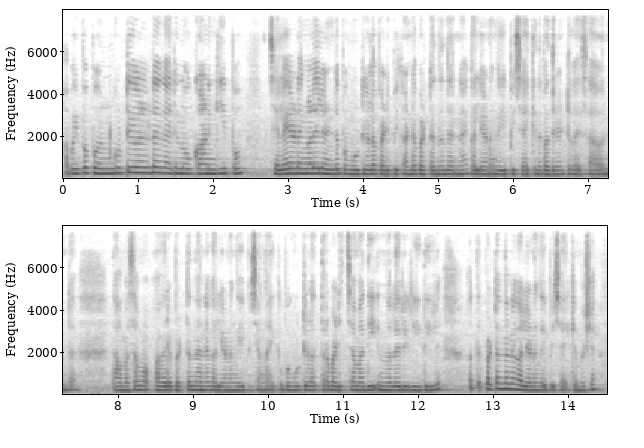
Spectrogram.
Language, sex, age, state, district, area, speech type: Malayalam, female, 18-30, Kerala, Kannur, rural, spontaneous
